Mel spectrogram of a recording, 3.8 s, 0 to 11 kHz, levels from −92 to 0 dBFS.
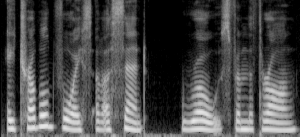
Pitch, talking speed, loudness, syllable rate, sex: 200 Hz, 145 wpm, -16 LUFS, 3.8 syllables/s, female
